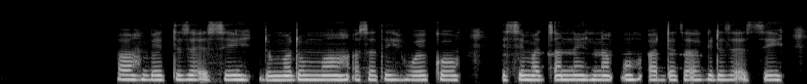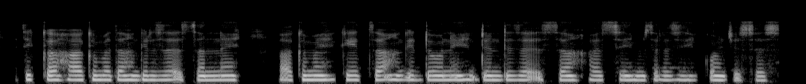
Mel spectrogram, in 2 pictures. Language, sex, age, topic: Gamo, female, 18-24, government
